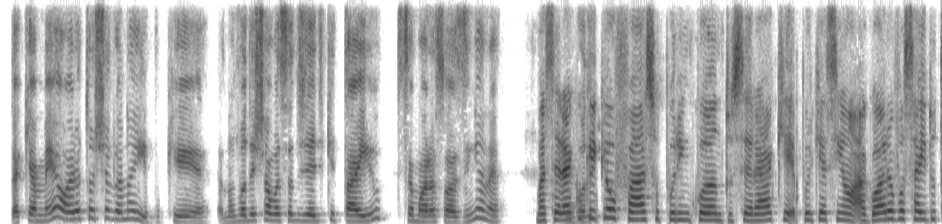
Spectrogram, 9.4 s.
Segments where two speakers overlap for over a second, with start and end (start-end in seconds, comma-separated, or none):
none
